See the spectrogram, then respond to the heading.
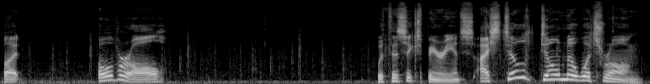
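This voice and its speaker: A man with a deep voice hosting a gaming channel, chatting casually and self-deprecatingly while he plays. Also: big pitch swings, takes it slowly, no room sound. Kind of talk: casual gameplay commentary. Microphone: desk microphone.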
